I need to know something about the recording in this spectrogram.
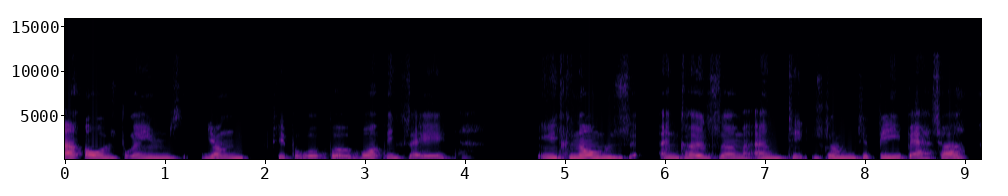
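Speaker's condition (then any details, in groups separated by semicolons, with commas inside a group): Cerebral palsy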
